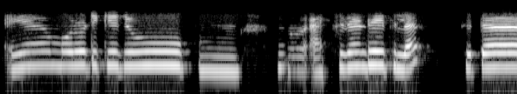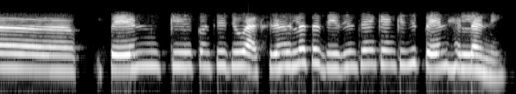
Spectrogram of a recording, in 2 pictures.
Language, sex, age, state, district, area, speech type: Odia, female, 18-30, Odisha, Kendujhar, urban, conversation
